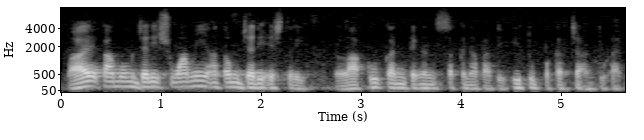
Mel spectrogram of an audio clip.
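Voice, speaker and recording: A preacher voicing the gentle, humble Lord. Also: male voice, on the low side, breathy edge, pitched below the performer's own voice. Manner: soft, slow, instructing. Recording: dull lo-fi recording.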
